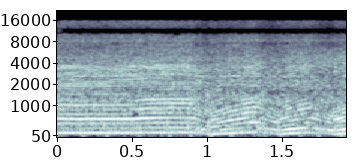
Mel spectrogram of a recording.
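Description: A chainsaw engine revs up and down.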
